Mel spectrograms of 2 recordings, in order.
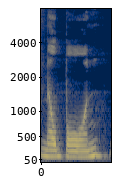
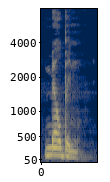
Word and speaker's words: Melbourne: It's not pronounced Melbourne, all those people from overseas. We pronounce it Melbourne. M-E-L-B-I-N, Melbourne.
